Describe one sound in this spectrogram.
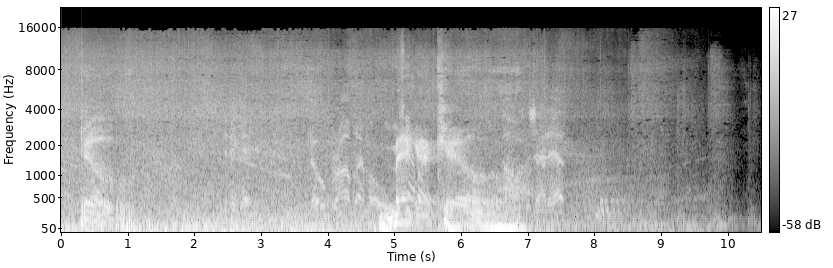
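Rapid gunfire rattles in a battle.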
